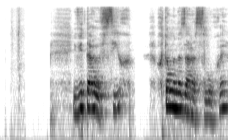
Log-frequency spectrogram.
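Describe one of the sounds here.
An elderly woman speaks with animation through an online call.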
